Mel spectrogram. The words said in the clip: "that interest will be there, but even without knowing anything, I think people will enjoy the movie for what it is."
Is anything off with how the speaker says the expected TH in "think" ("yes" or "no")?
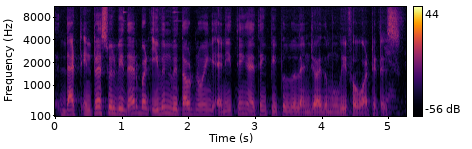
yes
